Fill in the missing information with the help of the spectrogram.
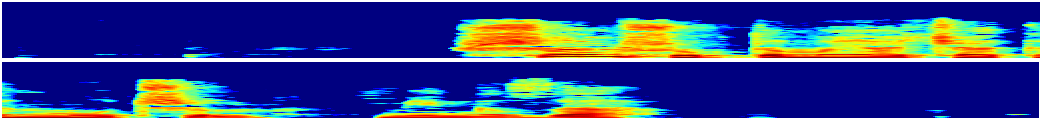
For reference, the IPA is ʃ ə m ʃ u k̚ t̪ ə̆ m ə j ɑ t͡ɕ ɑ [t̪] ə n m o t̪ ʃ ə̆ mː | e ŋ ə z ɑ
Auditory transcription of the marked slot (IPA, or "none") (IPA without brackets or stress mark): t̪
